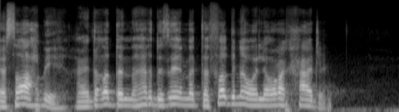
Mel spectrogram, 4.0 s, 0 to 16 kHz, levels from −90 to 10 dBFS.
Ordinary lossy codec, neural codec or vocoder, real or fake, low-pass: none; codec, 44.1 kHz, 2.6 kbps, SNAC; fake; 14.4 kHz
